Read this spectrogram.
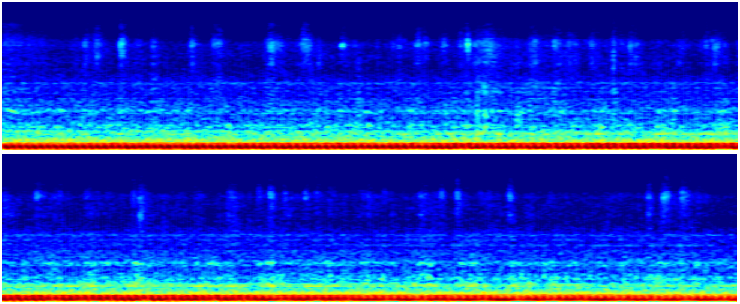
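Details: Manual six-speed gearbox at idle; constant low drone with a fine, fast chatter on top; transmission rattle, cause unknown.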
